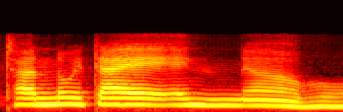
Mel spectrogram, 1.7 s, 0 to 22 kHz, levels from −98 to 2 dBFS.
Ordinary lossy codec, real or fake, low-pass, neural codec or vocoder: none; fake; 7.2 kHz; codec, 16 kHz, 0.5 kbps, X-Codec, HuBERT features, trained on balanced general audio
